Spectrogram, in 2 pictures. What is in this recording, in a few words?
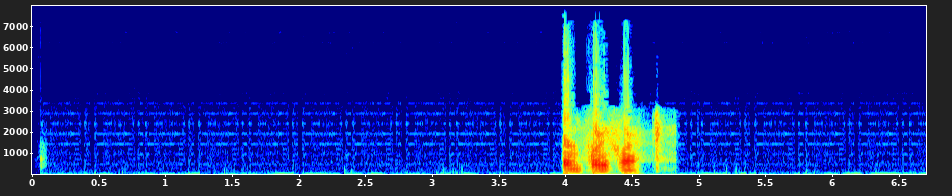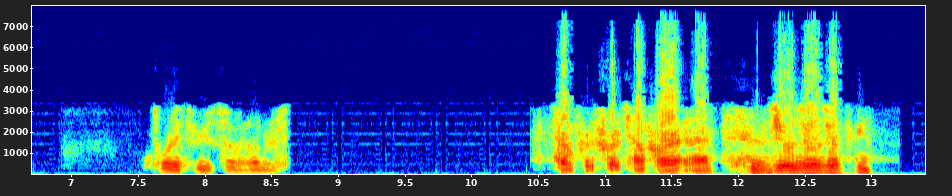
South Scottsdale Sheriff, scanner audio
